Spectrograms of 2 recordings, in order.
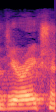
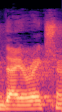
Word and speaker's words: direction: faire attention parce que ça soit direction ou direction, ça ne change rien. Parfois on se dit, on essaie de compliquer les choses, on se dit ok, quelle prononciation je dois utiliser. Là pour le coup, les deux sont justes. Et il me semble que dans le Cambridge Dictionary, dans tous les dictionnaires, vous avez bien les deux prononciations.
